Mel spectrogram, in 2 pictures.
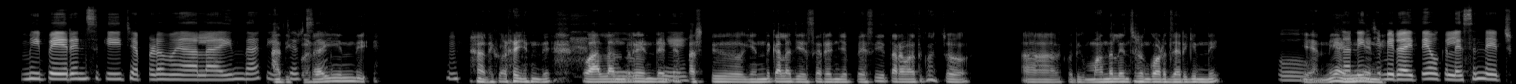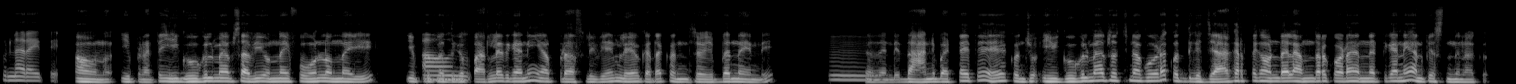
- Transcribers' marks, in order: in English: "పేరెంట్స్‌కి"; in English: "టీచర్స్?"; laughing while speaking: "అది కూడా అయింది"; giggle; in English: "ఫస్ట్"; in English: "లెసన్"; in English: "గూగుల్ మ్యాప్స్"; in English: "గూగుల్ మాప్స్"
- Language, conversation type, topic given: Telugu, podcast, ప్రయాణంలో తప్పిపోయి మళ్లీ దారి కనిపెట్టిన క్షణం మీకు ఎలా అనిపించింది?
